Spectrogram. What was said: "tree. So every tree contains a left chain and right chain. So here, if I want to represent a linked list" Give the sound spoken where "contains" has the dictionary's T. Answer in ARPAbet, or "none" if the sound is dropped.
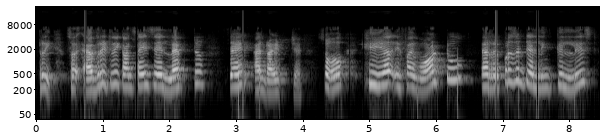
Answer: S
